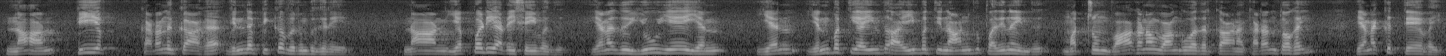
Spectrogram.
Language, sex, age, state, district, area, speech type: Tamil, male, 60+, Tamil Nadu, Thanjavur, rural, read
